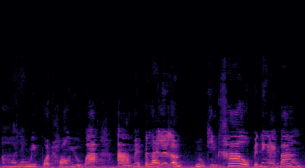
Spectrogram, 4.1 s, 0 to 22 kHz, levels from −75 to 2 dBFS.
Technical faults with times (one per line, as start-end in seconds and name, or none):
0.00-4.08 HE-AAC compression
